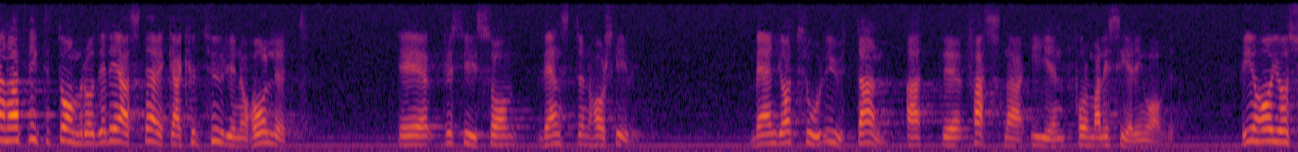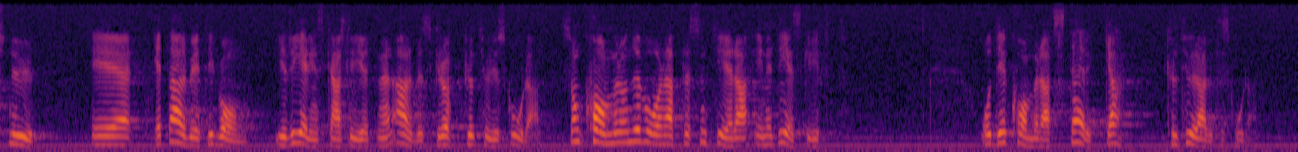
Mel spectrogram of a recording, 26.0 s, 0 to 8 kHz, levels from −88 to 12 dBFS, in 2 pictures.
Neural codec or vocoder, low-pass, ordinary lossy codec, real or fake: none; 7.2 kHz; none; real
